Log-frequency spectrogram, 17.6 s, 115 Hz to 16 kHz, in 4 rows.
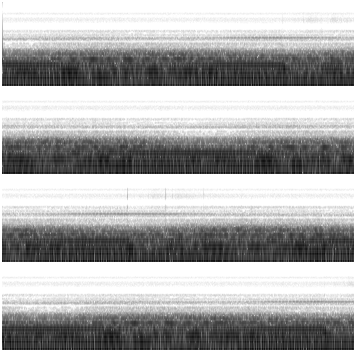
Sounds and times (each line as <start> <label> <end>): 0.0 drone 17.6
